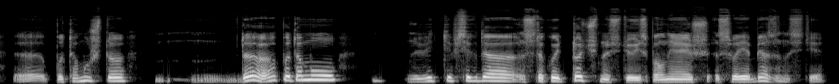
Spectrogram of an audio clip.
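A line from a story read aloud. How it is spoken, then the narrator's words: Rash reply. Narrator (Russian): опрометчиво ответила девушка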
